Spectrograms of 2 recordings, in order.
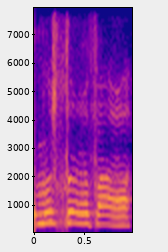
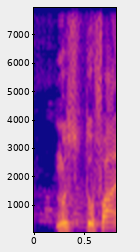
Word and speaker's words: مصطفیٰ: مصطفیٰ نہیں، صحیح ادائیگی کیا ہے، صحیح تلفظ کیا ہے؟ غلام مصطفیٰ، مصطفیٰ،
